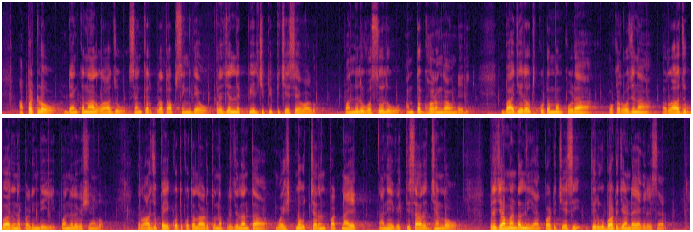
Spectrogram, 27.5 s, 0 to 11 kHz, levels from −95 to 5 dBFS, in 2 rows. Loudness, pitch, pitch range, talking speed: -17 LUFS, 120 Hz, 110-135 Hz, 90 wpm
